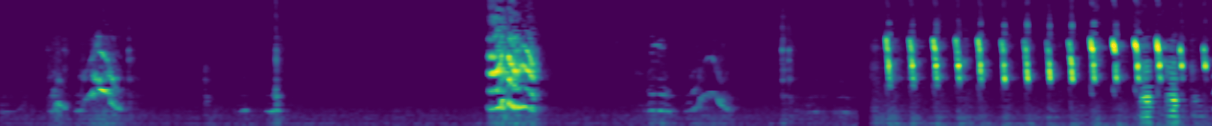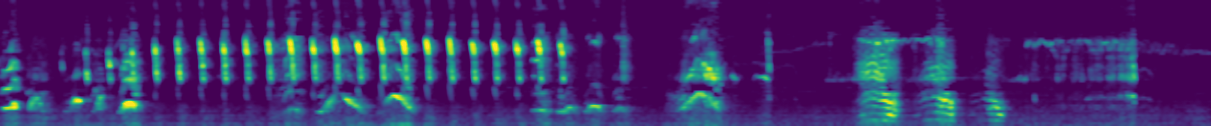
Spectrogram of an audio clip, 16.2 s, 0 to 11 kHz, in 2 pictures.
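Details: Four cockatiel chicks, about 15 days old (hatched 16–21 May), from a pair's first breeding, beg with a fast, rasping run of high pulses while the mother feeds them; Cockatiel.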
